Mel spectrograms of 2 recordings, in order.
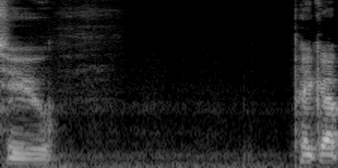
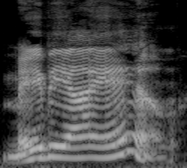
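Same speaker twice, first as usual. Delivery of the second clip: coy; 10 semitones higher, slower than usual. Pretend. Coy reply about plugging their podcast.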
